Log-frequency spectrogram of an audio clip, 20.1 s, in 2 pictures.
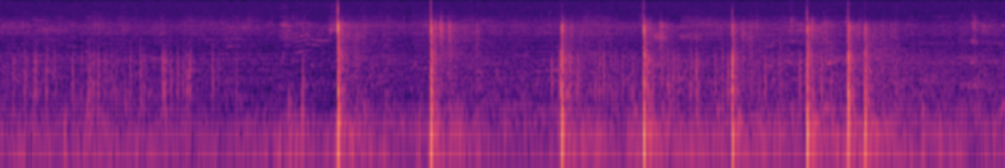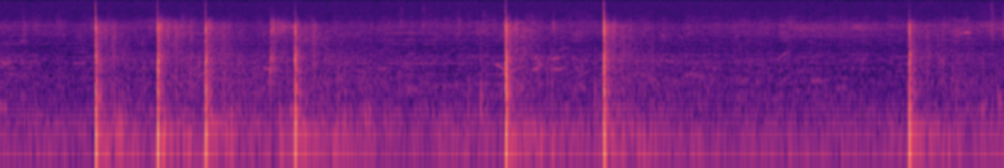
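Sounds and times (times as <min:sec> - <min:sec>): firework shells bursting: 0:00.0 - 0:02.5, 0:03.4 - 0:09.2.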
